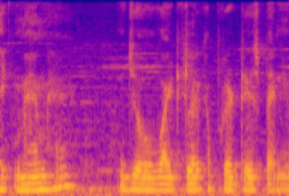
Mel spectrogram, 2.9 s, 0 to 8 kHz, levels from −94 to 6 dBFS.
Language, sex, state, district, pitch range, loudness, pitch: Hindi, male, Jharkhand, Ranchi, 100-105 Hz, -14 LUFS, 100 Hz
